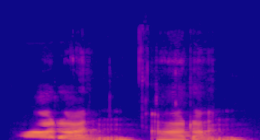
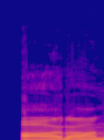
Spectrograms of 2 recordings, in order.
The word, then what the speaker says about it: Ahran: AHRAN. AHRAN?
